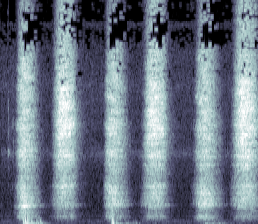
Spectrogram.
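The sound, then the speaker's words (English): Deep breathwork breathing through the mouth, six loud breaths alternating in and out in a steady, even rhythm, forming three full cycles with no talking. “in through your mouth and out through your mouth. So it's going to sound like this.”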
